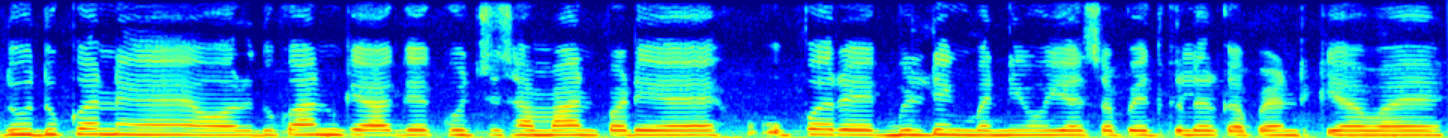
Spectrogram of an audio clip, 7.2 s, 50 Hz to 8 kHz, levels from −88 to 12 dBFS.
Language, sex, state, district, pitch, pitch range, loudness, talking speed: Hindi, female, Rajasthan, Barmer, 265 Hz, 255-275 Hz, -11 LUFS, 200 wpm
